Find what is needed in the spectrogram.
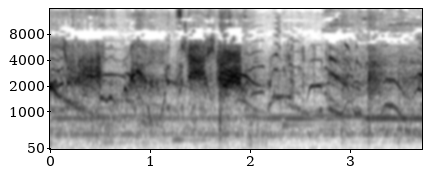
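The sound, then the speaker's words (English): A frantic chorus of shrill, squeaky squealing from freshly caught Cornish pixies in a cage, many high chittering voices overlapping continuously, with sharper bursts of chatter rising now and then. “Freshly caught Cornish pixies.”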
